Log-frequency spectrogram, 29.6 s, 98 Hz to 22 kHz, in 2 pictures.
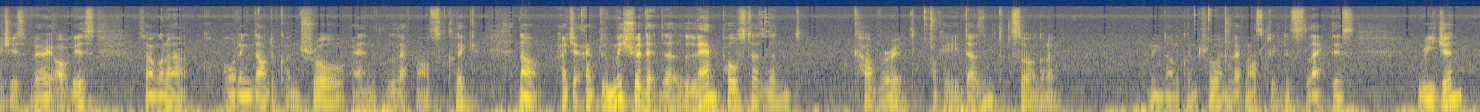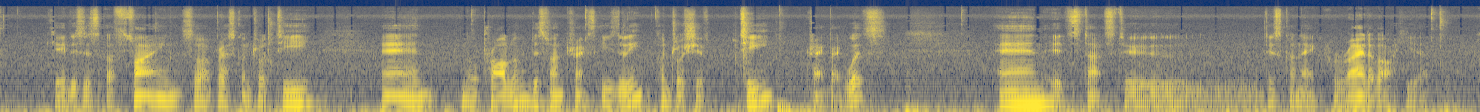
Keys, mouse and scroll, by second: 5.7-9.5 drag, 9.7 scroll up 1, 11.9 ctrl+click, 16.9 typing, 17.3 ctrl+t, 19.5-21.4 drag, 21.4 typing, 22.1 ctrl+shift+t, 24.3-27.5 drag, 27.6-29.5 drag.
